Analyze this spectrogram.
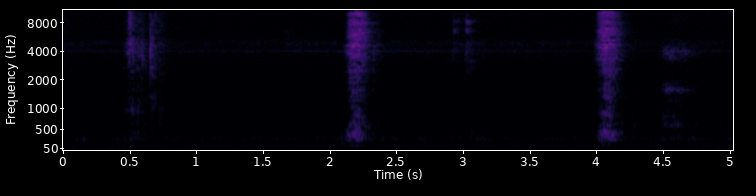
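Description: A child's short breaths through the nose, four or five quick puffs in a quiet room, the loudest about two seconds in.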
